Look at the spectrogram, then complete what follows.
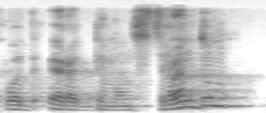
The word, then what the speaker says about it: quod erat demonstrandum: And this notation is pronounced in Latin as quod erat demonstrandum, and it's also called tombstone, halmos, end of proof.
